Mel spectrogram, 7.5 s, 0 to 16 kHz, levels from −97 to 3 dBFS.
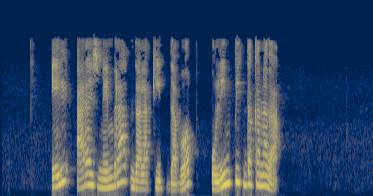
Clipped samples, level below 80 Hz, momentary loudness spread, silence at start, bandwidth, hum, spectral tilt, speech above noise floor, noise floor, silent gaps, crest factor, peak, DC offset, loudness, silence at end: under 0.1%; -56 dBFS; 9 LU; 1.05 s; 8 kHz; none; -5 dB/octave; 58 dB; -73 dBFS; none; 16 dB; -2 dBFS; under 0.1%; -16 LUFS; 1.9 s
